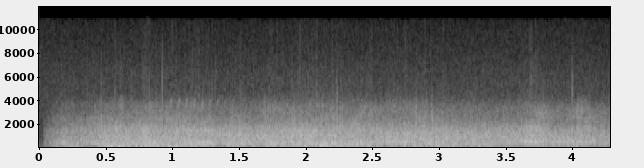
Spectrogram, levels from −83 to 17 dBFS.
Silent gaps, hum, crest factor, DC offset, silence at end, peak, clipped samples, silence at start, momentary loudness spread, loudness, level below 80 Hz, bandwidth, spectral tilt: none; none; 10 dB; 0.1%; 0 s; -2 dBFS; under 0.1%; 0.05 s; 3 LU; -12 LUFS; -54 dBFS; 11 kHz; -5.5 dB/octave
